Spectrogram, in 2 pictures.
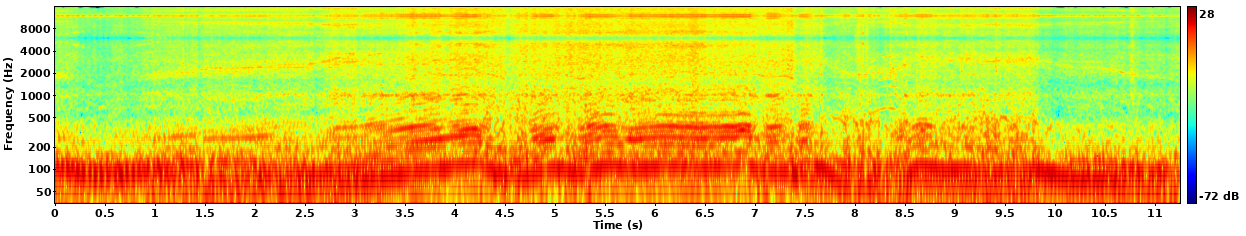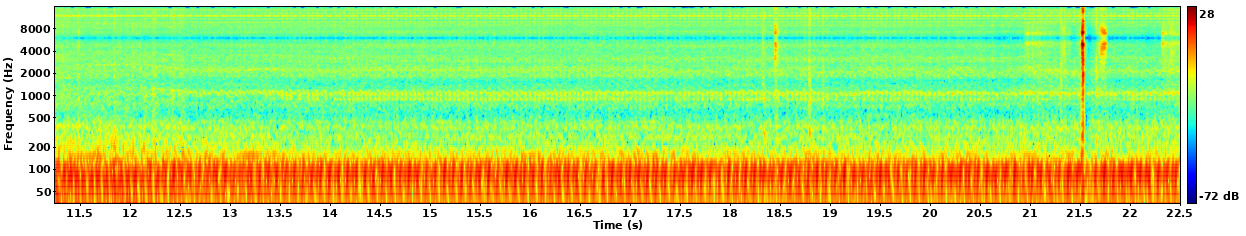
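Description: An off-road vehicle's engine revving, its pitch rising and falling over the first ten seconds as it pulls away, then running more steadily and a little quieter. A few sharp clicks come near the end.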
